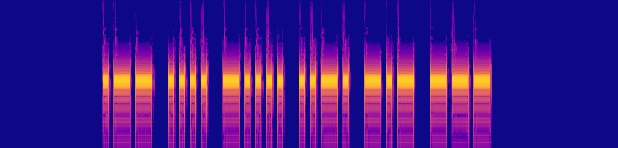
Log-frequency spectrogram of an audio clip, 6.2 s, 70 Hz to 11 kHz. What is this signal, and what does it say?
Morse code, heard as a keyed tone, about 22 wpm, 700 Hz. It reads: WH6FKO
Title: USA Call Signs - 6 Characters - 3x Character Spacing - 22wpm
